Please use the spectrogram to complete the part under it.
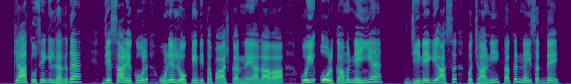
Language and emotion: Dogri, disgusted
